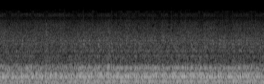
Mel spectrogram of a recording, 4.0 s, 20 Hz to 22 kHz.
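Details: Truck idling after a new MAF sensor and O2 sensors were fitted to fix lean codes P0171/P0174 on banks 1 and 2: steady, even, smooth low idle with no misses or ticks, running clean.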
